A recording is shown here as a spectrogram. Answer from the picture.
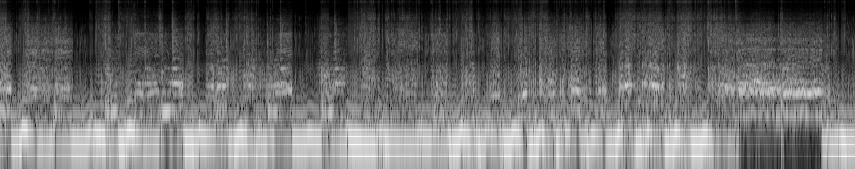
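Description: Loud amplified devotional song: a singer with keyboard and tabla accompaniment over a steady bass beat.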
